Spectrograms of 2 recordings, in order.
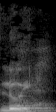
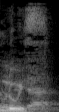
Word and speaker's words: Louis: how to pronounce it some people have corrected me and said St Louis then some people say Saint Louis I think it's Louis yeah that was yeah not Luis yeah is how the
